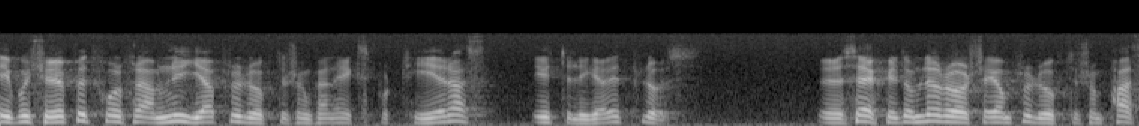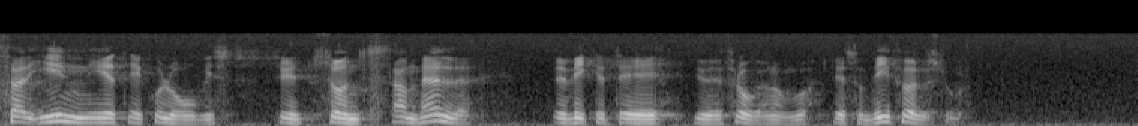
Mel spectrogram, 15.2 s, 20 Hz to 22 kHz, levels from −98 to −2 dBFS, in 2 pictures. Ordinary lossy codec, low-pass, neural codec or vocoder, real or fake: none; 7.2 kHz; none; real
